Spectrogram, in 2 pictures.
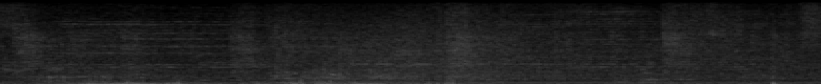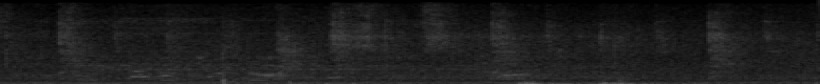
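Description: A steady low hum with an uneven low rumble under it, faint voices, and a couple of light clicks about four and five seconds in.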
